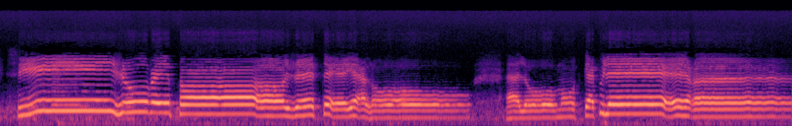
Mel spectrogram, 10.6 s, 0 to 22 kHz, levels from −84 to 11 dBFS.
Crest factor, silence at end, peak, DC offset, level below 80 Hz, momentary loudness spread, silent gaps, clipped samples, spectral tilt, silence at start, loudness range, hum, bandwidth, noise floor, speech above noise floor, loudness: 12 dB; 0 s; 0 dBFS; under 0.1%; -46 dBFS; 10 LU; none; under 0.1%; -6 dB/octave; 0.25 s; 6 LU; none; 16.5 kHz; -37 dBFS; 25 dB; -12 LUFS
